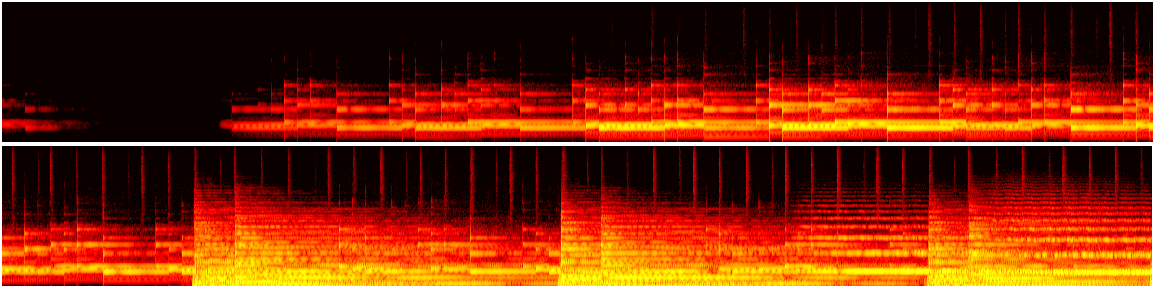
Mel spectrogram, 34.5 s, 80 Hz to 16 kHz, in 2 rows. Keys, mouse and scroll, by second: 0.7 click, 1.4 shift+middle click, 2.5 s, 4.4 click, 5.6 click, 8.6 e, 9.5 click, 9.6 s, 11.4 click, 13.4 e, 14.9 click, 15.1 s, 15.9 click, 19.4 e, 21.0 click, 21.2 s, 22.3 click, 22.5 middle click, 23.0 shift+middle click, 23.4 middle click, 24.1 x, 26.5 middle click, 27.1 alt+click, 27.5 right click, 28.9 alt+click, 29.3 right click, 30.3 middle click, 30.9 alt+click, 31.2 right click, 32.4 alt+click, 32.7 right click, 33.7 middle click, 34.2 alt+click.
